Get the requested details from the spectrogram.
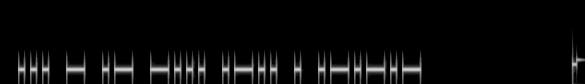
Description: Morse code, heard as a keyed tone, about 20 wpm, 700 Hz. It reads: STABLE.
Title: Sentences from Top 1500 Words 20wpm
